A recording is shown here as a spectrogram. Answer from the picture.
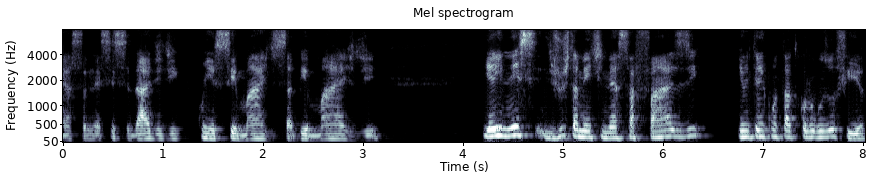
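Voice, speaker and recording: A somewhat breathy male voice on a very clean recording with a silent background. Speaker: engineer turned entrepreneur, logosophy student. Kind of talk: podcast interview. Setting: studio. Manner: hesitant, repeats words.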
